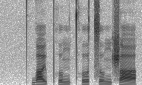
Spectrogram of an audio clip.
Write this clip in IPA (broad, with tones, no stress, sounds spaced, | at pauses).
pʰ w a˥˧ ɪ̯ pʰ ɤ˥˩ ŋ t̪ʰ ɤ˥ t͡s ɤ˧˥ ŋ ʂ ä˥˩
